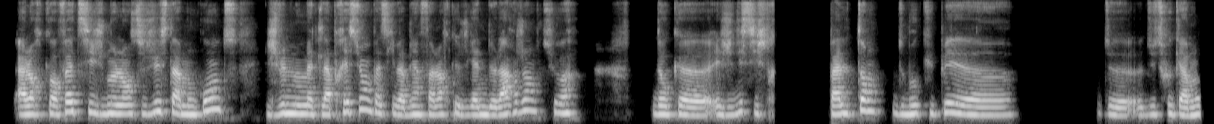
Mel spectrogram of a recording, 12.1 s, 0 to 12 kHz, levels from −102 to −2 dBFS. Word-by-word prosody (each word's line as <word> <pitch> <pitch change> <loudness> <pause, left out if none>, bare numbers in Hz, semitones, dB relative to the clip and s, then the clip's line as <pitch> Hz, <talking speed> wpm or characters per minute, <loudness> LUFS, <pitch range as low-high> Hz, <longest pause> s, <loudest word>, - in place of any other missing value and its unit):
Alors 195 +1 +3
qu'en 195 0 0
fait 245 +4 +2
si 235 -3 +2
je 195 - -2
me 205 - +4
lance 205 0 +1
juste 245 +4 0
à 220 - +5
mon 190 -1 +3
compte, 285 +6 +1 0.3
je 180 -1 0
vais 210 - +2
me 205 -1 +4
mettre 195 -1 +1
la 185 - +6
pression 240 +9 +1
parce 210 -4 -1
qu'il 200 - -6
va 175 - +3
bien 190 +2 0
falloir 190 0 -1
que 205 0 -4
je 180 - -7
gagne 180 0 +1
de 180 - 0
l'argent, 240 +9 +1
tu 250 -3 -9
vois? 215 0 -1 0.8
Donc 195 0 0
heu, 170 -2 +3
et 185 - -2
je 175 - -2
lui 180 - -4
dis: 235 - -2
«Si 240 -4 +2
je 195 - +4
tra - - -7 0.5
pas 190 0 +4
le 205 -1 -1
temps 260 0 0
de 190 -2 -4
m'occuper, 200 +3 -1
heu, 175 -1 -1 0.9
de 170 -2 -3
du 185 +2 -6
truc 195 -1 -3
à 170 - +4
mon». 185 +3 +1
195 Hz, 240 wpm, -24 LUFS, 185-220 Hz, 0.9 s, la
